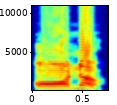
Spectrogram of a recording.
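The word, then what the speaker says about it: owner: अब देखिए इसका जो प्रोनाउंसिएशन होगा ऑनर, ये जो आर है ना, साइलेंट है, मतलब ये है, लेकिन हम इसको ऑनर नहीं पढ़ेंगे। ऑनर नहीं, ऑनर।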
